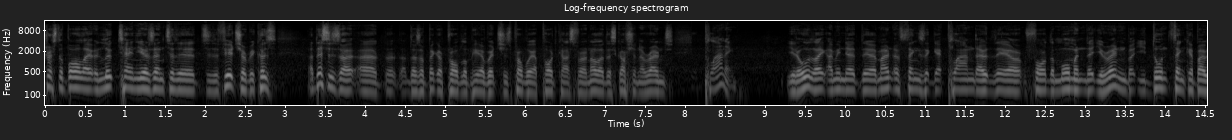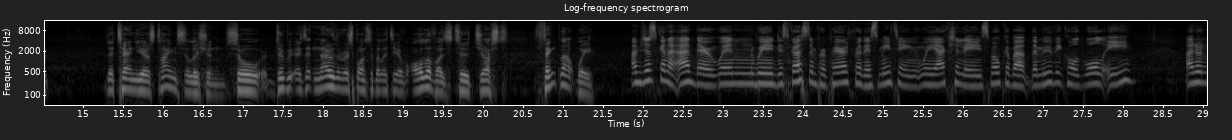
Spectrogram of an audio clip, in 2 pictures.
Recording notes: We thought it would be great to conduct 2 live podcast recordings on the subject of how today’s trends impact the industry of tomorrow. Questions from the audience.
